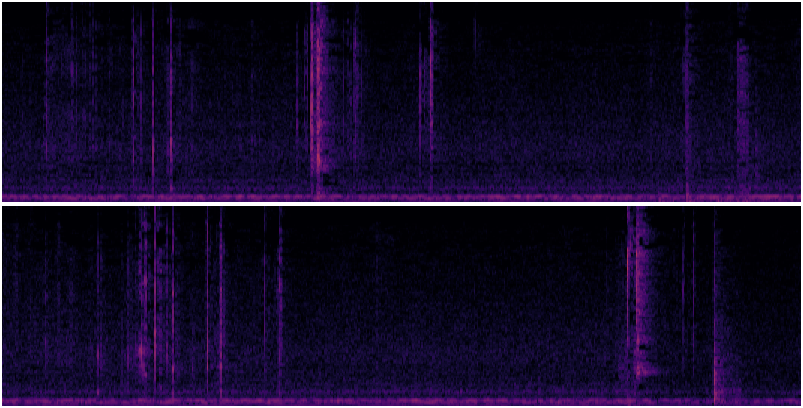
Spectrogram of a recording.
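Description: Clear tape pulled from a small handheld dispenser and torn off: several short, sharp rips and clicks, the loudest about two seconds in and near the end, over a steady low hum.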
